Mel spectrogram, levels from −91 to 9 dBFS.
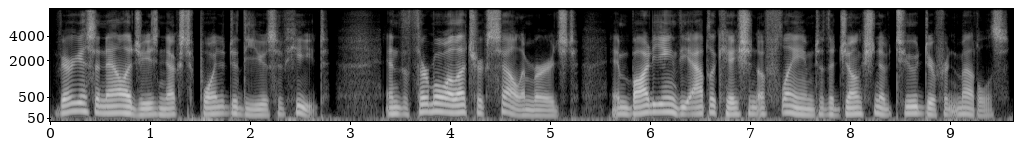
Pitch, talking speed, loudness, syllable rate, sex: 130 Hz, 160 wpm, -20 LUFS, 5.4 syllables/s, male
